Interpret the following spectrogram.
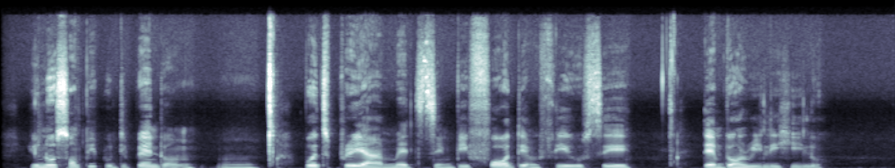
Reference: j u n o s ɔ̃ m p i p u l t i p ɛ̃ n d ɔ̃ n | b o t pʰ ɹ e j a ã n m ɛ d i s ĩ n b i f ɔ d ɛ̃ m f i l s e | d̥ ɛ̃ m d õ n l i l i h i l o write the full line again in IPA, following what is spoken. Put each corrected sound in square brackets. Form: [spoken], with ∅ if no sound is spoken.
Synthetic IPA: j u n o s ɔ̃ m p i p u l [d] i p ɛ̃ n d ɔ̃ n | b o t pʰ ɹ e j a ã n m ɛ d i s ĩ n b i f ɔ d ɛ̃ m f i l s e | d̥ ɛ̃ m d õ n [ɹ] i l i h i l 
